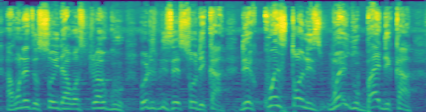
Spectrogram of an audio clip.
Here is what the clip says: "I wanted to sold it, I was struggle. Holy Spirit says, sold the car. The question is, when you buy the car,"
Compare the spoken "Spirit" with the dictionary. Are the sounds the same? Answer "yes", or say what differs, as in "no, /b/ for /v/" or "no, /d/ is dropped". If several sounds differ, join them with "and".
no, /ɹ/ is dropped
